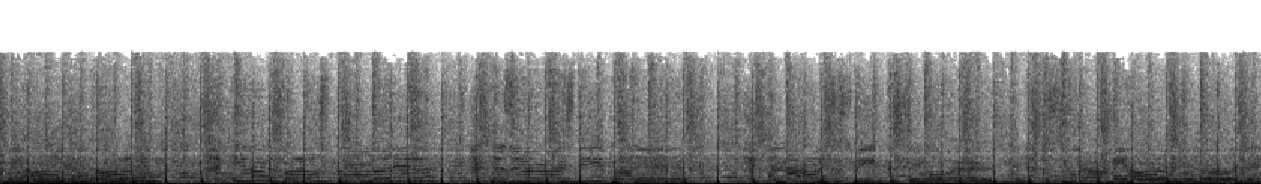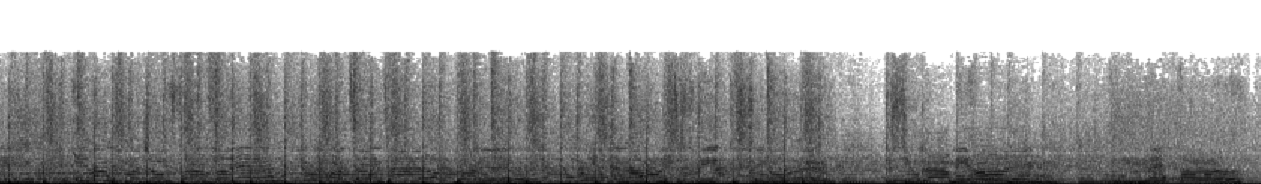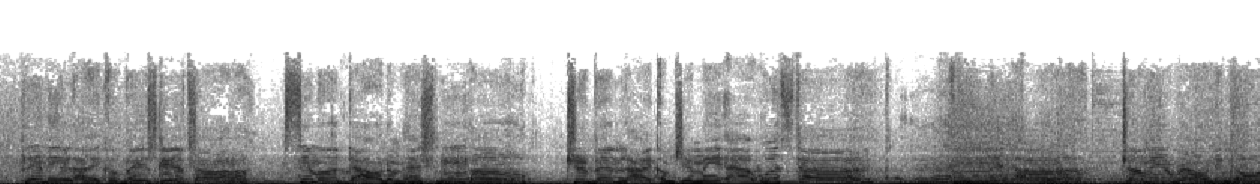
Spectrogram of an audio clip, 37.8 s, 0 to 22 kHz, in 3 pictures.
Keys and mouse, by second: 0.9 g, 2.2 g, 6.1 click, 6.6 KP_3, 6.9 g, 9.5 r, 10.3 r, 14.6 ctrl+Tab, 14.8 click, 15.5 click, 15.9 click, 17.8 ctrl+Tab, 18.8 click, 19.7 click, 20.0-25.6 drag, 21.0 BackSpace, 21.1 BackSpace, 21.8 Down, 22.6 Down, 24.7 Tab, 25.0 Tab, 25.9 click, 26.3 ctrl+Tab, 26.4 click, 26.7 g, 27.5 ctrl+z, 28.1 KP_3, 28.6 g, 30.0 g, 33.9 g.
